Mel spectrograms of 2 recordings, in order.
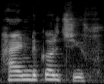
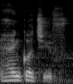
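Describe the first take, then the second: First: The d sound is pronounced in the middle. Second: The d sound is left out entirely. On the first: The speaker calls it wrong. "Wrong होगा" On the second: The speaker calls it right. "यहाँ पे डी silent करके बोलिए"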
